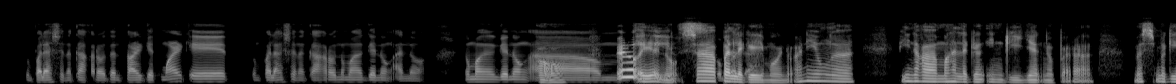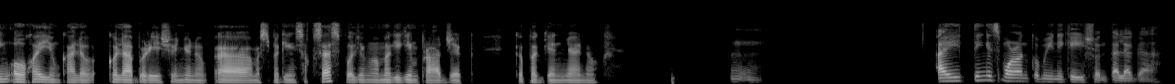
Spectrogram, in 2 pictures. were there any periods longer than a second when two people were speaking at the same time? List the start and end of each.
6.2-7.6

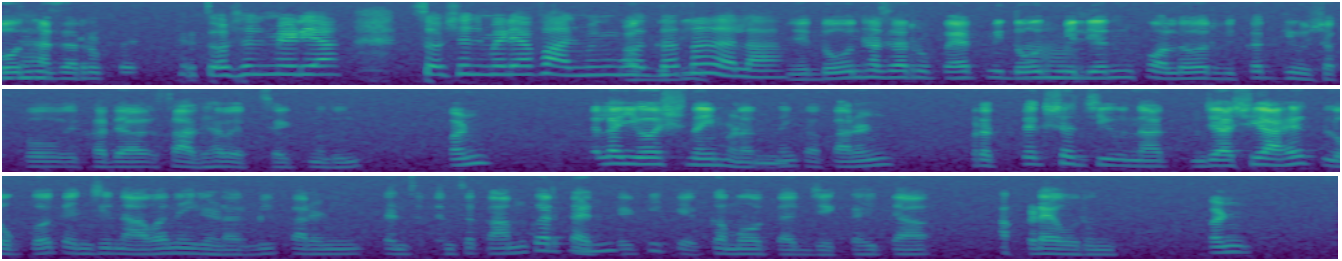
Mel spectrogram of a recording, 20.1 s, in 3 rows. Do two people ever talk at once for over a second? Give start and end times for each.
none

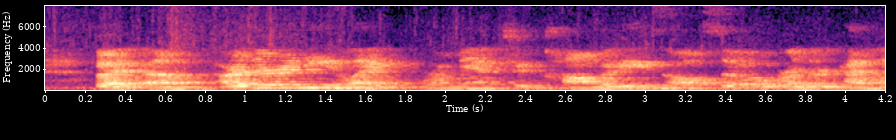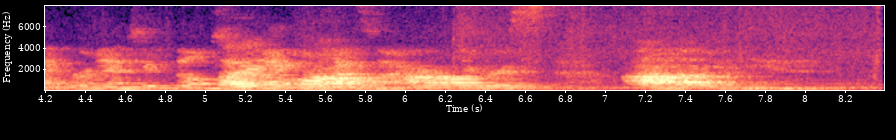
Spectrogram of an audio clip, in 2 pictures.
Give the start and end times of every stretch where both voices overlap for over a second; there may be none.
5.1-6.5

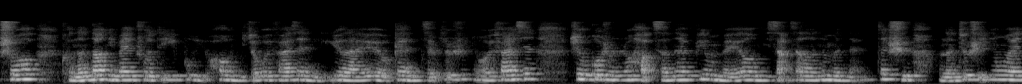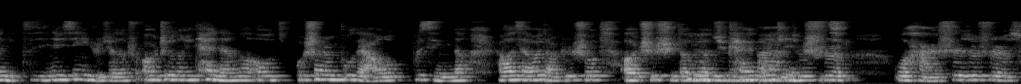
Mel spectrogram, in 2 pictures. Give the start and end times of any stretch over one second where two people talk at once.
17.1-18.6

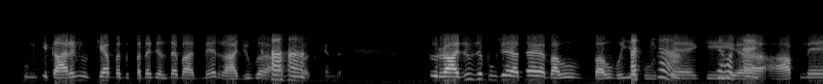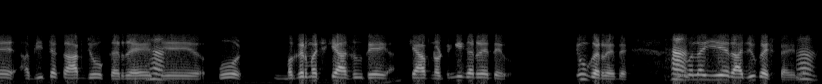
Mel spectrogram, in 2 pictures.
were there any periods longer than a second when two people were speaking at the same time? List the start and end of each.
none

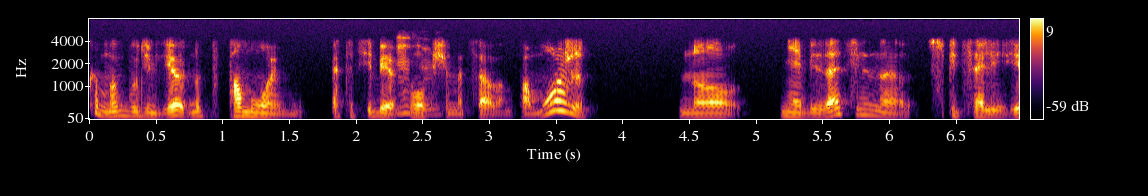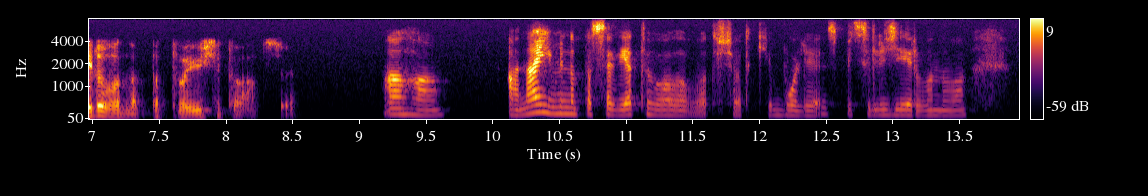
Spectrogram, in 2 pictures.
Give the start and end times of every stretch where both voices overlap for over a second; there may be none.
none

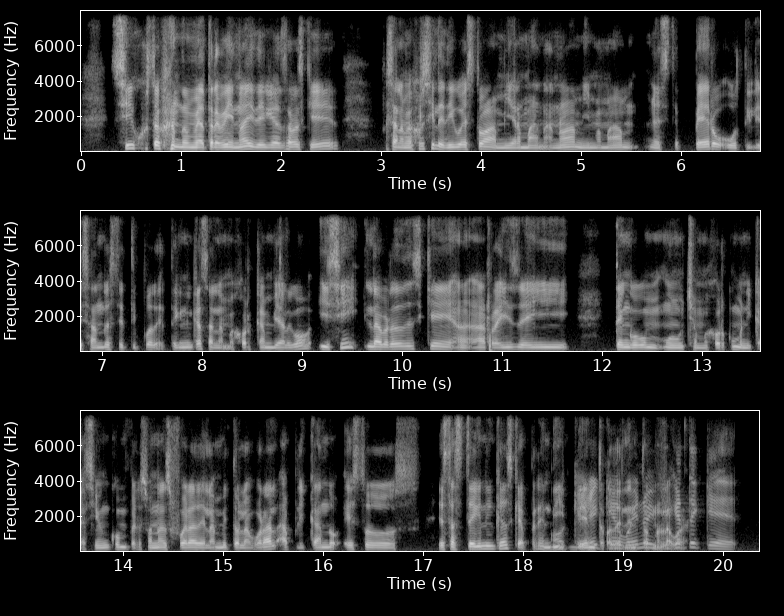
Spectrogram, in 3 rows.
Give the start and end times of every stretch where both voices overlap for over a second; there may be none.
18.3-19.6

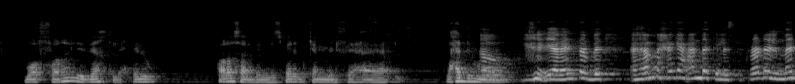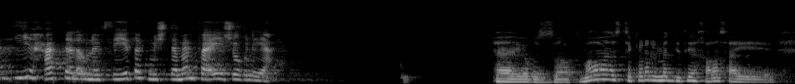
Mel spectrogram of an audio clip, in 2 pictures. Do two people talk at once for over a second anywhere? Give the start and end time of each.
none

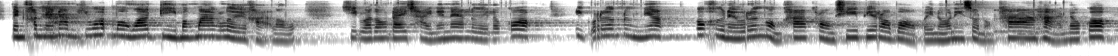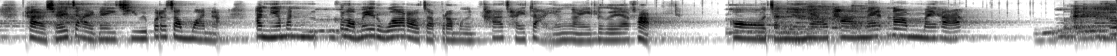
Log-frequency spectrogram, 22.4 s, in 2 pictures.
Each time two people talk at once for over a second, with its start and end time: 18.5-19.7

